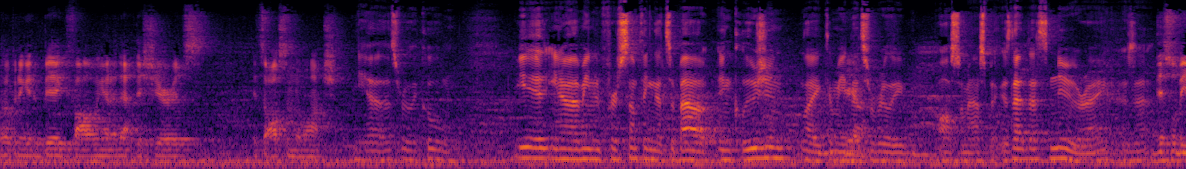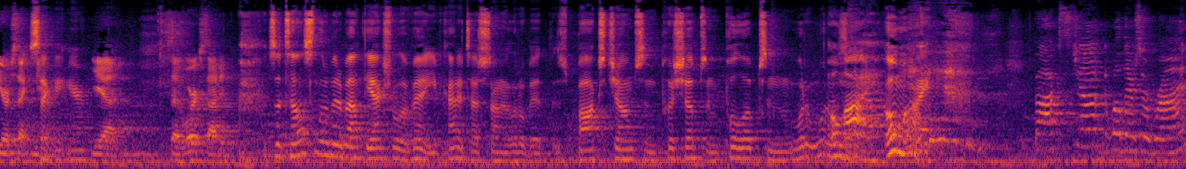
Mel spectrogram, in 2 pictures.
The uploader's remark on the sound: go on location at NoDa Brewing Company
